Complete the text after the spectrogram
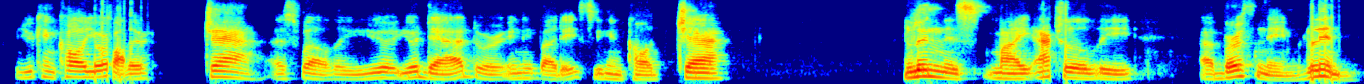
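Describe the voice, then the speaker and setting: Man, priest, very slow pace, chuckles a lot, lots of uh and um pauses, casual cooking demo. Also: mid-range voice, a little mellow, dull audio. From Vietnam. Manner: unhurried, chuckling, many filler pauses.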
